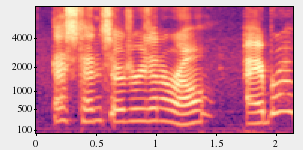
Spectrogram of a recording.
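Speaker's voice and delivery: very high-pitched, bullying, taunting voice. Speaker attempts Leon Edwards bullying Ben Askren, Leon Edwards impression. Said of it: "Impression of Leon Edwards".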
